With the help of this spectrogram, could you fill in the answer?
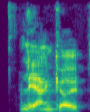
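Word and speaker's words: Lyanco: That clearance off the line was pretty sensational from Linkow, I think is how you Lianco. Pronounce his name. Lianco, sorry. And then the handball shout as well, like you absolutely have seen them given.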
